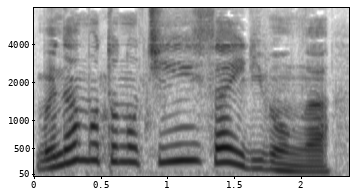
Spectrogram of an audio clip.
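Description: A man playing a devoted husband in an amateur radio drama, gently teasing and flirtatious. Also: very high voice, huge pitch swings, a little slow, voice pushed up, full character voice. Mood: tender, teasing. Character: devoted husband home late from work. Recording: background music under speech.

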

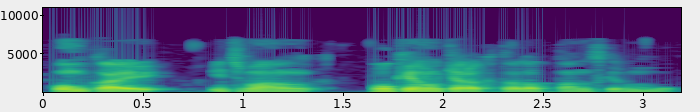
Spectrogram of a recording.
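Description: A jovial, chatty man hosting a casual radio drama cast talk, quick to laugh. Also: fairly low pitch, steady tone, dull audio. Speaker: host.

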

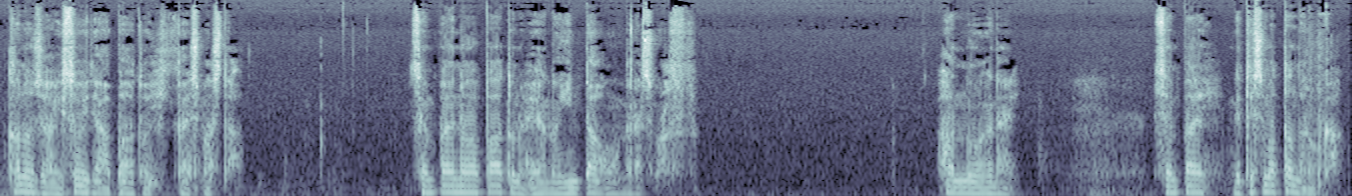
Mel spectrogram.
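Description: Husky low-voiced man telling horror stories. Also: fairly even intonation, moderate pace, long pauses. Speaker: horror story narrator. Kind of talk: scripted ghost story narration.

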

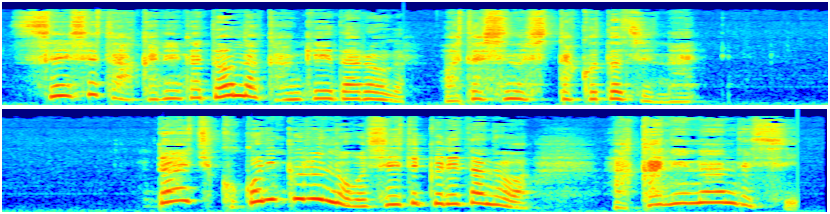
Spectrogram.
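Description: Radio drama schoolgirl played by a woman: high-pitched, proud and easily flustered, swinging melodramatically. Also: dark tone. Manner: dramatic, tsundere-like, talks to herself. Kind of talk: amateur radio drama acting.

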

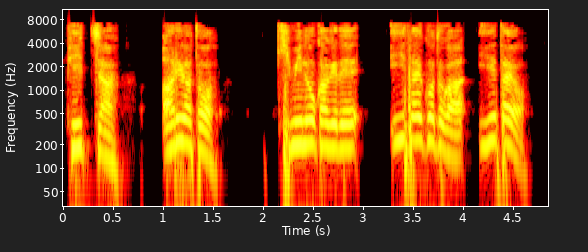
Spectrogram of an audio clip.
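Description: A man's voice: high-pitched, expressive, a little fast, darkish tone, breathy edge, dry recording, dull audio. A man playing a timid, earnest young office worker in an amateur radio drama, with plain boyish phrasing. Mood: grateful, amazed.

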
